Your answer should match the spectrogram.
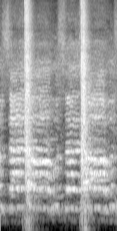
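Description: A group of men chanting a noha together, with hands striking bare chests in unison in matam about once a second; two strikes fall in these two seconds.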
